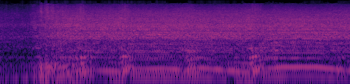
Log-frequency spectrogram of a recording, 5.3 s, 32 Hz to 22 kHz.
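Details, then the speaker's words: 2006 Mitsubishi Eclipse after a new muffler was cut in and welded on with a new exhaust tip: the engine revs smoothly with a deep, even exhaust note and no rattle, blowing or ticking. The exhaust sounds healthy. "Exhaust tip looks pretty good. Sounds pretty good."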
